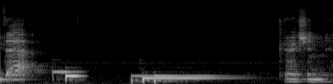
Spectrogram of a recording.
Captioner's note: Windows Sounds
